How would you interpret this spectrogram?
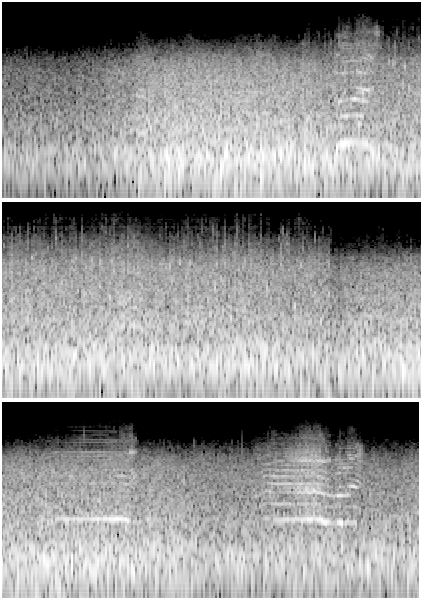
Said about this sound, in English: The half-submerged kayak drifts aimlessly downriver, Ed surrounded by debris. Bumped and buffeted, Lewis comes sliding down the waterfall at a frightening pace.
